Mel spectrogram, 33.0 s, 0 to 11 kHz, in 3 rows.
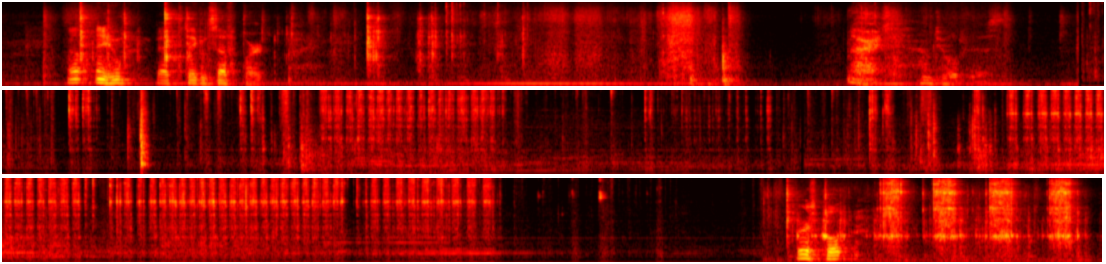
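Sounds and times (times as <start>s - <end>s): ratchet wrench clicking: 14.2s - 16.2s, 21.0s - 27.1s, 30.8s - 33.0s.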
